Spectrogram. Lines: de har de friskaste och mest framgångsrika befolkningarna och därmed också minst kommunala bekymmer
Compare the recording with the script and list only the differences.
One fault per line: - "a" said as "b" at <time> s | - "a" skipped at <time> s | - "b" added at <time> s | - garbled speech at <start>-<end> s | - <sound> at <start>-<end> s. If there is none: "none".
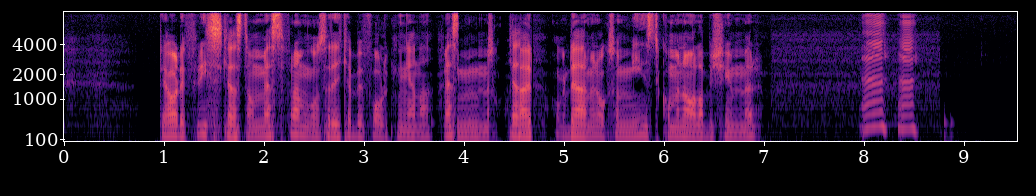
- garbled speech at 3.8-4.7 s
- laugh at 7.9-8.6 s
